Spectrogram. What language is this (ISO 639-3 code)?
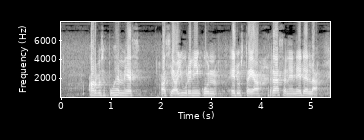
fin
